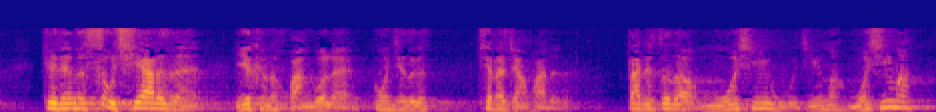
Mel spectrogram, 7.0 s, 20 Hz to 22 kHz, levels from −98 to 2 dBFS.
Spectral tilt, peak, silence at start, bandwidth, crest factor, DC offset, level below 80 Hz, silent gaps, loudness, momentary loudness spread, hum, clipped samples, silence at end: -7 dB/octave; -4 dBFS; 0.35 s; 7.8 kHz; 22 dB; under 0.1%; -70 dBFS; none; -26 LUFS; 14 LU; none; under 0.1%; 0 s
